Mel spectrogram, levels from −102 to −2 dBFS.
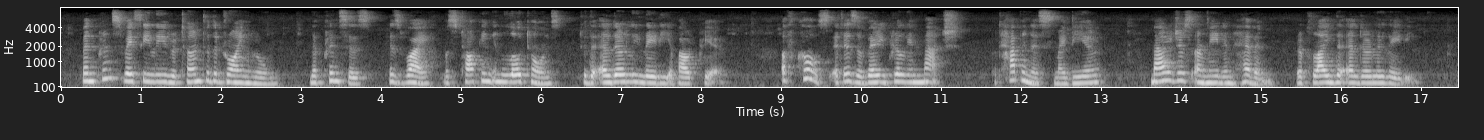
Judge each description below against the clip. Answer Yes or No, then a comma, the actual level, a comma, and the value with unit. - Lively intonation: No, average, 3.0 semitones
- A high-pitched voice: Yes, high, 210 Hz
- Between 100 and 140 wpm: No, average, 150 wpm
